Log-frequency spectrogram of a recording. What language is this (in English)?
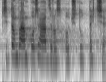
Czech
